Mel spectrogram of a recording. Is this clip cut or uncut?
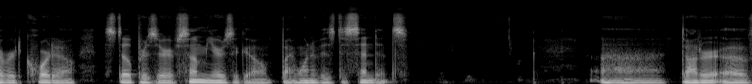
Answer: cut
